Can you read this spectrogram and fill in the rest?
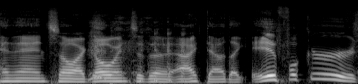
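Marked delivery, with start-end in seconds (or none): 2.5-3.6 played-up Mexican accent. A speaker acts out his joke about his dad, in a stereotypical mexican accent. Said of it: "I do like a pretty stereotypical Mexican".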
